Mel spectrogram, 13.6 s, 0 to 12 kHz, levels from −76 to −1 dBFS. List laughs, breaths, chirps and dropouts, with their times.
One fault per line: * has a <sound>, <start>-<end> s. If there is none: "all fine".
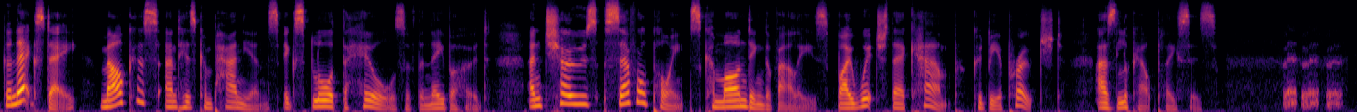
* has a laugh, 12.8-13.4 s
